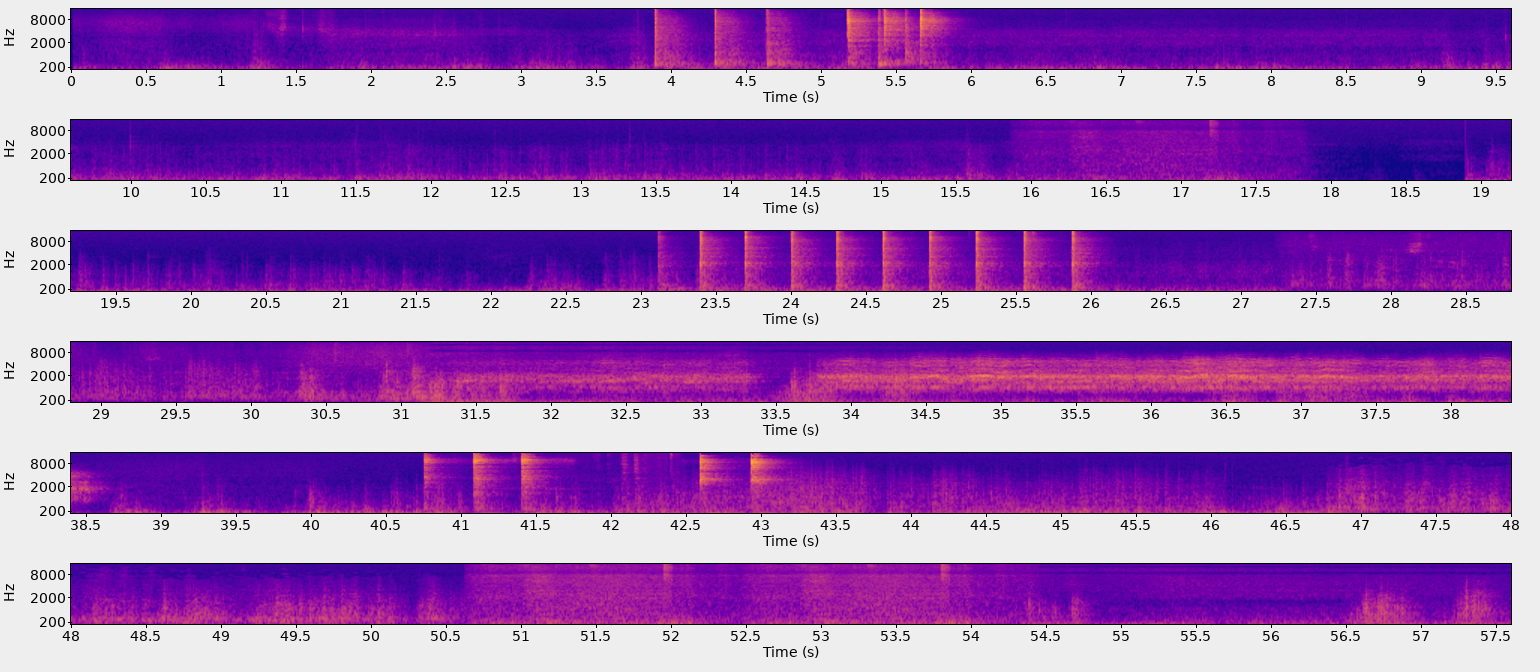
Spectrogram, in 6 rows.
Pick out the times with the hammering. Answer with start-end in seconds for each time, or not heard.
3.9-5.8, 23.1-26.0, 40.8-43.1.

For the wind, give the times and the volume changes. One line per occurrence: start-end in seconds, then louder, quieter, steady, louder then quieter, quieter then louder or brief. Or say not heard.
0.0-57.5 louder.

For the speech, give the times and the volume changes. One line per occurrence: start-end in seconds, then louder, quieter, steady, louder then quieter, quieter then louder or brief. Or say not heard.
not heard.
